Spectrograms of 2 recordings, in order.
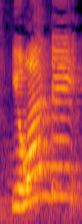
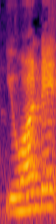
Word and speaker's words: Yewande: remember yowanda's name now yowande is nigerian yuande is yoruba like me yuwanda's name is yonde when you look at it it's literally said how it's spelled and if you can't even get maybe the date part maybe you'll say you want d but it's still like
